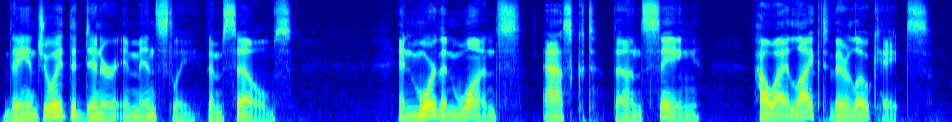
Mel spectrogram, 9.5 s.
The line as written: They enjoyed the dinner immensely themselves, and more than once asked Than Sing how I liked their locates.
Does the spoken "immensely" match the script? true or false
true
